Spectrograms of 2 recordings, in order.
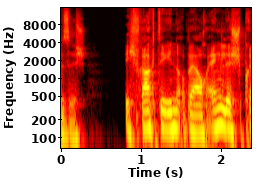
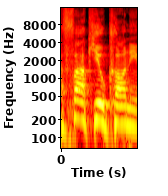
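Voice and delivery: higher, louder burst of anger; angry outburst; 7 semitones higher, 7 dB louder than usual. A narrator's reading. Eugene cursing the concert promoter on the phone, angry outburst. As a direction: curse the caller out, voice raised. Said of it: "redete laut und erregt auf den Anrufer ein".

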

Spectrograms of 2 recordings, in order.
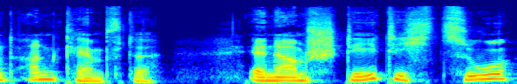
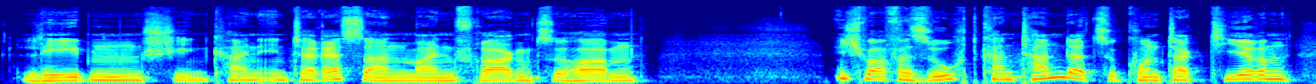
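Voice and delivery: ordinary delivery

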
